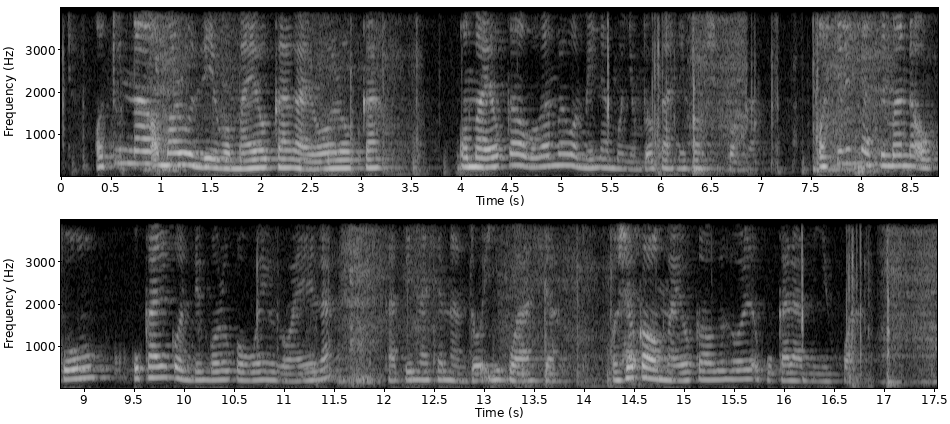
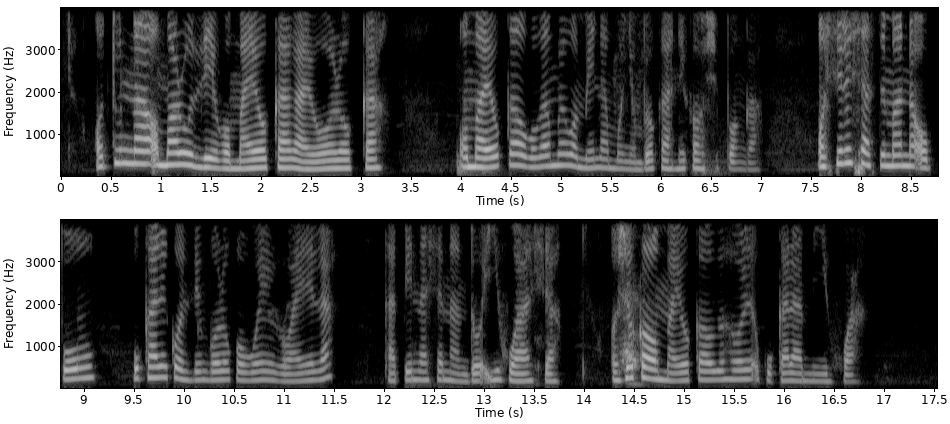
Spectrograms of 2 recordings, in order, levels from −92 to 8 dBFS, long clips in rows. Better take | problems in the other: second | background sound (Drawer open or close); 16 dB below the speech // room echo; dies away in 0.6 s

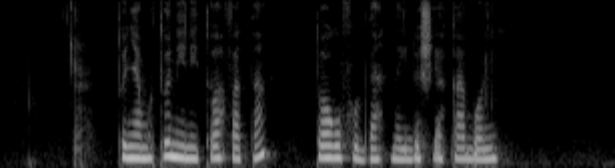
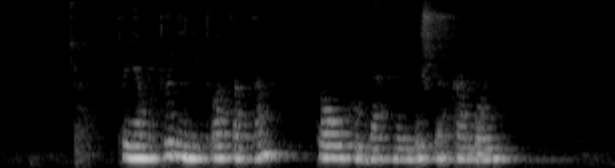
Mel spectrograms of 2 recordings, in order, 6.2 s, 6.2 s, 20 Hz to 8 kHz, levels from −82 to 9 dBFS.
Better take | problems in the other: first | room echo; dies away in 0.7 s

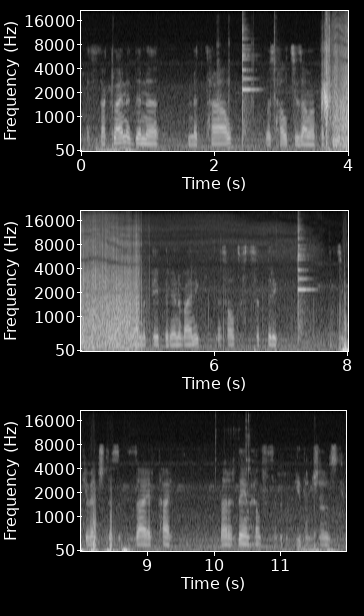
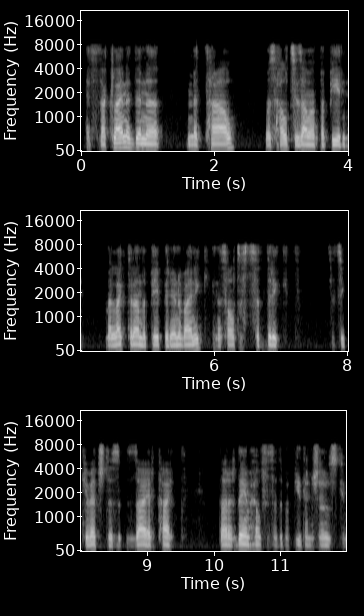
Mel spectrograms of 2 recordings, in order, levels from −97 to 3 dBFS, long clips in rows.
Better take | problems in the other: second | background sound (Glass + Fire); 3 dB above the speech

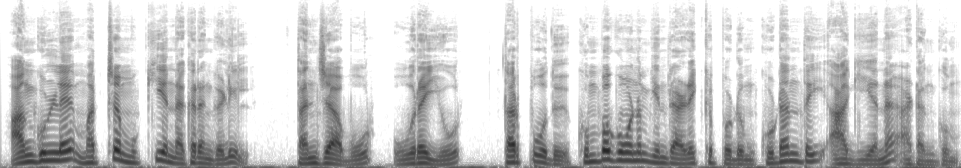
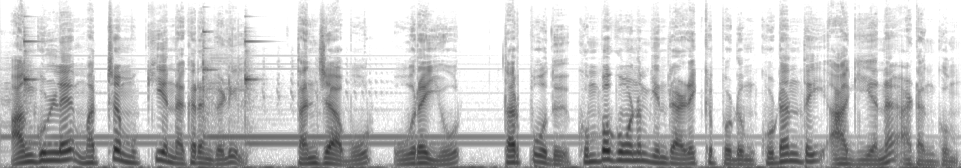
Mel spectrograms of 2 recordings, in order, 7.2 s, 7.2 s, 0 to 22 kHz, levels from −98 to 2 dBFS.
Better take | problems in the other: first | background sound (Doorbell); 18 dB below the speech

